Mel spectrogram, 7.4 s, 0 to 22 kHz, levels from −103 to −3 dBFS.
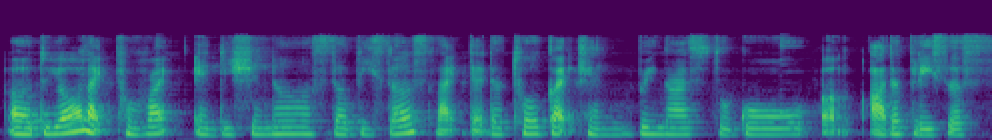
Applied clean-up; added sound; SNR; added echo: neural mask model DeepFilterNet 3.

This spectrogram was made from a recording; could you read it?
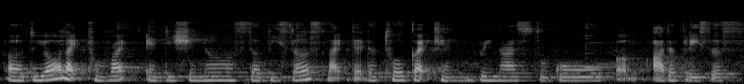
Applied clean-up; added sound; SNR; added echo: none; Bell; 20 dB; reverberation time 1.0 s.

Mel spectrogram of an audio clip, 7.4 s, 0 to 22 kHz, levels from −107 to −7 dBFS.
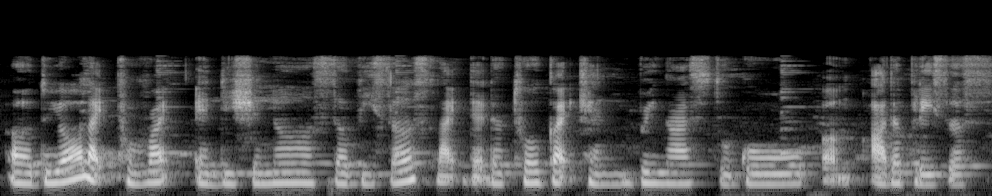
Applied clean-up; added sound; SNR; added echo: classical method WPE with log-MMSE.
